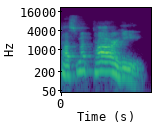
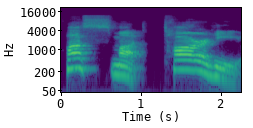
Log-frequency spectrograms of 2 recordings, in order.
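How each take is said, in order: First: The words run together with the Ts merged. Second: The two words are said apart, each T separate.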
